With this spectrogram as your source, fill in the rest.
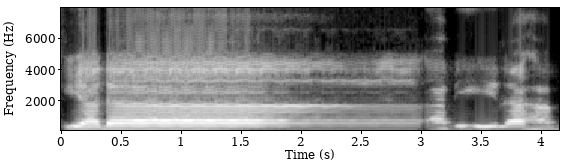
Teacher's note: yada abi lahab ta huruf ujung lidah bertemu dengan pangkal gigi seri atas ba huruf bibir ta lagi ujung lidah bertemu dengan pangkal gigi seri atas ya tengah lidah naik memantul ke langit-langit dal ujung lidah bertemu dengan pangkal gigi seri atas karena dalnya berharakat fathah diikuti alif layyinah maka seharusnya terjadi mad thobi'i.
